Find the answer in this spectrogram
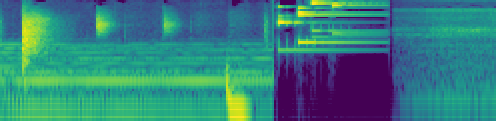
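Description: Intro music with a beat cuts off about two-thirds of the way in, followed by a short, bright, bell-like chime: a subscribe-button notification sound effect.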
